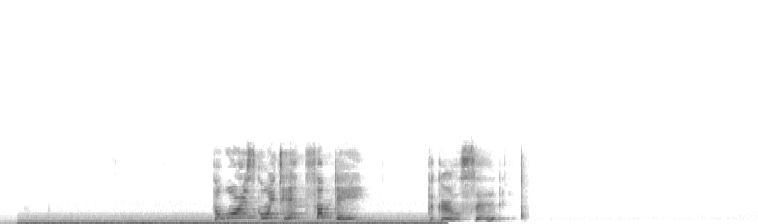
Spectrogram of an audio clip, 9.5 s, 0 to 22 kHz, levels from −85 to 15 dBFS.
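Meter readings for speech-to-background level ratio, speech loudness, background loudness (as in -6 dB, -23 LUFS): 9.0 dB, -27.0 LUFS, -36.0 LUFS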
